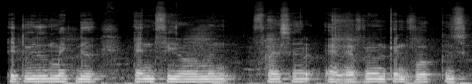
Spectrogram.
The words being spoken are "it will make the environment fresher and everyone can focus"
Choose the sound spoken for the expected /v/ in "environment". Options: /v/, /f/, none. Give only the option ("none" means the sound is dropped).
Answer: /f/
